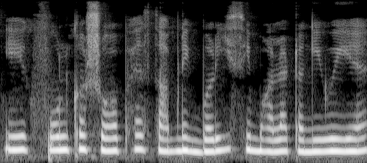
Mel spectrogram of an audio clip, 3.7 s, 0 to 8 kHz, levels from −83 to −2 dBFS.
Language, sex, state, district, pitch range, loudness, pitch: Hindi, female, Bihar, Patna, 220-245 Hz, -12 LUFS, 230 Hz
